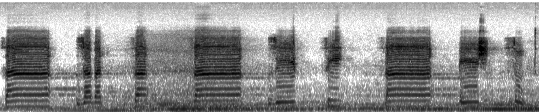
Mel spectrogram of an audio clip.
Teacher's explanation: اس کو آپ زبان ہلکی سی باہر کریں گے تو یہ ادا ہو جائے گی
